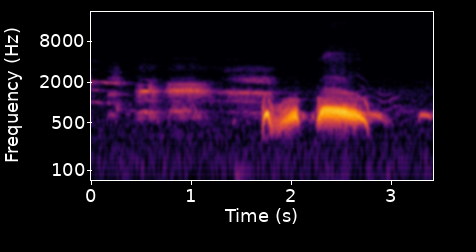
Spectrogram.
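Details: Spotted dove used as a decoy to lure wild doves; after soft, thin higher tones, a single loud coo phrase of a short note and a long falling note.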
